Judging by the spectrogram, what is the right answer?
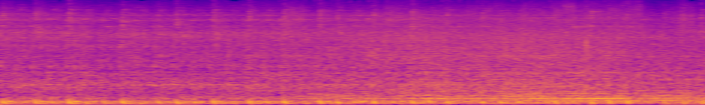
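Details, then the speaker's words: Motorcycle fitted with a racing TEMLAR RRA camshaft replacing the stock cam, idling after fitting: steady, soft, deep exhaust thump with even beat, no rough clatter; owner says sound is bassier, throttle more responsive, not yet test-ridden. Normal idle. "ini Joe sudah tak nyalain untuk suaranya loh fifa.tv ngebas ngebahas itu ngebahas empuk dan untuk tarikan lebih responsif"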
